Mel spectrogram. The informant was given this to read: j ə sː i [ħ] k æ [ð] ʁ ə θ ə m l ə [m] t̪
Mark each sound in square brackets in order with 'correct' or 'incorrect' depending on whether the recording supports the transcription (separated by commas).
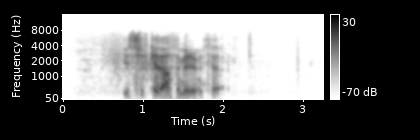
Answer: incorrect, correct, correct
